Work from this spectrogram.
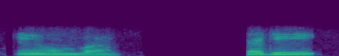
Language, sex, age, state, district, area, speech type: Sanskrit, female, 18-30, Maharashtra, Nagpur, urban, conversation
